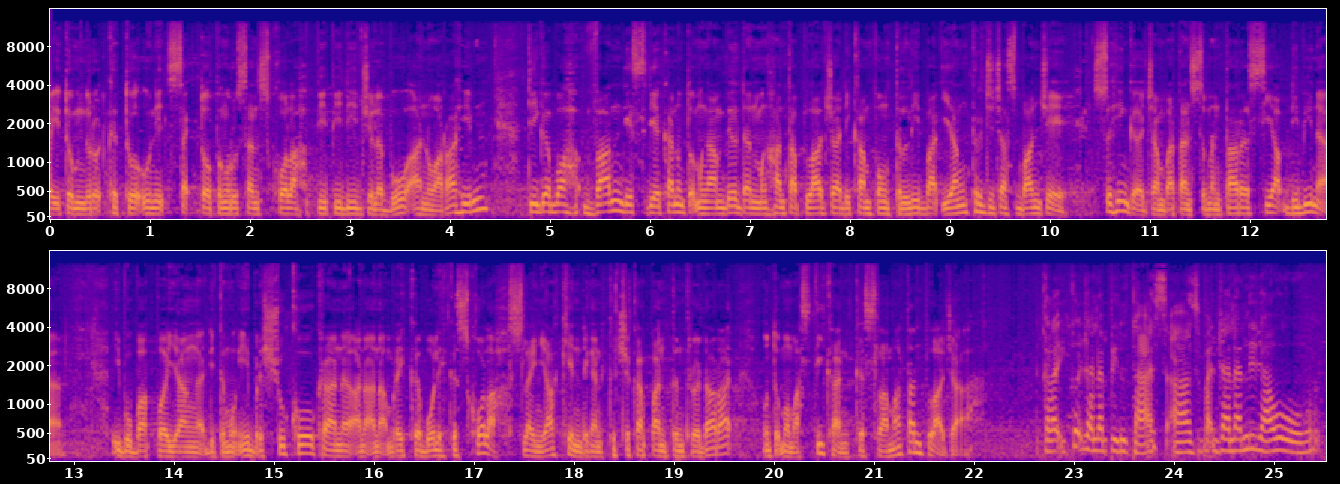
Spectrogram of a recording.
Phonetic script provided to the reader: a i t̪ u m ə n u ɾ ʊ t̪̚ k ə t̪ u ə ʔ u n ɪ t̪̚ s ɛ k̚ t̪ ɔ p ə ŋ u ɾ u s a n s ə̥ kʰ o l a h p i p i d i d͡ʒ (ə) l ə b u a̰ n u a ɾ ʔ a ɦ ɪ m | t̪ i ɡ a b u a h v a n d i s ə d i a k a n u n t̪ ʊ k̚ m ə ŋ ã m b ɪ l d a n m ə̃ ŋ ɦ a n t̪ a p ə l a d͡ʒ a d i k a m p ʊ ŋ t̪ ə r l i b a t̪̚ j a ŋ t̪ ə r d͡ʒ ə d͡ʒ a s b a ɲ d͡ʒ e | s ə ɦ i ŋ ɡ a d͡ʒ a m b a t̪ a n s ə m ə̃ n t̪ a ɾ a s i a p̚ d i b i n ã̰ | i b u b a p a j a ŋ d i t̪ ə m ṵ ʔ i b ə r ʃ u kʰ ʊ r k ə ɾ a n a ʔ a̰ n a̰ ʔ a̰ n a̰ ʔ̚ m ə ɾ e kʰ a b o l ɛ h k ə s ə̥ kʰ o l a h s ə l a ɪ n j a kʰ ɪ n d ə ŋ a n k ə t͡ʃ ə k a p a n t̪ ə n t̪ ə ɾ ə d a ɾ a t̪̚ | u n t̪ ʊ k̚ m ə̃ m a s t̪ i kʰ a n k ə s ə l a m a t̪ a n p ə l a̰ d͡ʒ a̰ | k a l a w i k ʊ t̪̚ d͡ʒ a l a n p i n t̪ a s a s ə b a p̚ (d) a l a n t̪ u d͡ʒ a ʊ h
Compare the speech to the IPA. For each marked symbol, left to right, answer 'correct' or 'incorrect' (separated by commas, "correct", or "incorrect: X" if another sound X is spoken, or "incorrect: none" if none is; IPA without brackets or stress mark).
correct, incorrect: d͡ʒ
